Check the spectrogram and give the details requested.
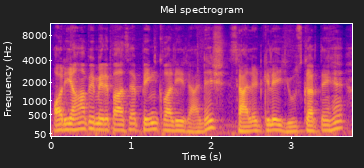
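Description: A young man hosts a home cooking show in an instructive, steady way, dropping English phrases into his explanations. His voice sits at an average pitch. Faint music plays softly beneath him. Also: fairly quick. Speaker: cooking channel host. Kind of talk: recipe demonstration voice-over. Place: home kitchen with brick wall.

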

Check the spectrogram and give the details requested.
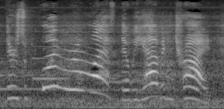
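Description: A woman voicing a tiny, excitable fairy-like girl companion in a video game, with a squeaky, childlike voice. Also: moderate pace. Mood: chirpy, insistent. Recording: game music over the voice.

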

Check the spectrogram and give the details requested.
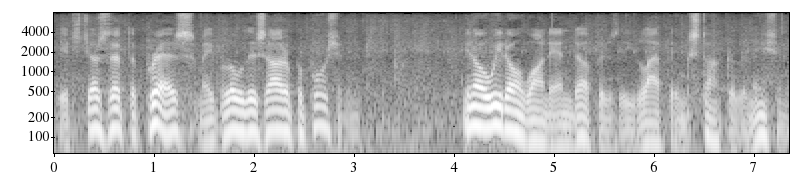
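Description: Deep, gravelly police officer. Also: male voice, animated, normal speed, a little mellow, slight background noise. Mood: cautious. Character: cautious male police officer, discreet and official. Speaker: actor. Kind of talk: 1970s dramatised story record acting.

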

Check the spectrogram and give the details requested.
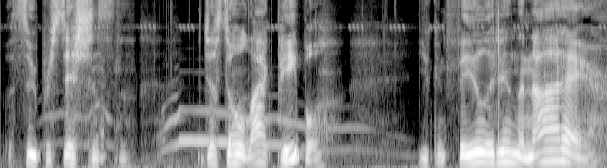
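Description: A man's voice: fairly high pitch, expressive, measured pace. Guy doing a superstitious scared prospector sidekick, rustic and folksy, voice swings around a lot, radio play. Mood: ominous. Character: superstitious, fearful male treasure hunter, wary sidekick. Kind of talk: audio drama acting.

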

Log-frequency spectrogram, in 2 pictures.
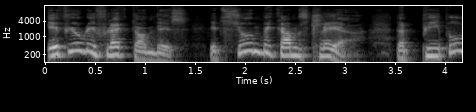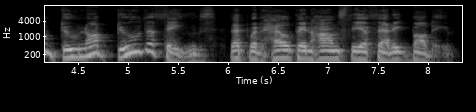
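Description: A man reading a lecture aloud as scripted narration, in a measured, deliberate, explanatory manner. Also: a little high, big pitch swings, a little mellow, breathy edge. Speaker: audiobook reader.

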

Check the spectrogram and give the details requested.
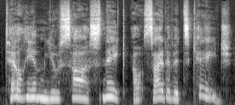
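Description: Man putting on a high, insistent little ladybug. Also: unhurried, darkish tone, full character voice. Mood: coaxing. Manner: coaxing, insistent. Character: small insistent talking ladybug, coaxing telepathic helper.

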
